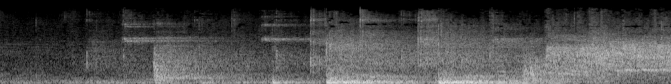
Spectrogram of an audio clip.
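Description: Table tennis rally in a sports hall: the celluloid-type ball clicking off bats and table, with short high squeaks of shoes on the court floor. A broad wash of noise swells in steps from about a second and a half in and cuts off abruptly at the end.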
